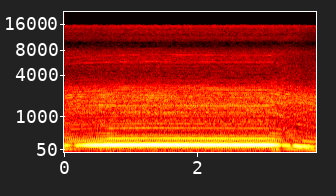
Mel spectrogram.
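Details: 2006 Vauxhall Meriva with a recently replaced engine, not warmed up, heavy smoke from the exhaust: engine revs smoothly to a steady held drone with no knock or miss. Blown head gasket suspected.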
